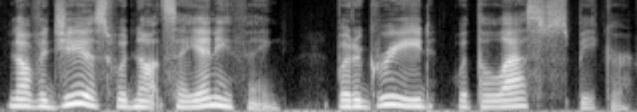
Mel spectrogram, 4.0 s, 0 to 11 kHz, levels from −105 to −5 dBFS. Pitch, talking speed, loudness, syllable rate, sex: 180 Hz, 165 wpm, -17 LUFS, 4.9 syllables/s, female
